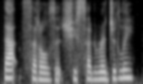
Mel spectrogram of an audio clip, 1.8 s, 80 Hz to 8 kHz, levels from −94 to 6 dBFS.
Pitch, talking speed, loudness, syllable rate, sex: 210 Hz, 200 wpm, -21 LUFS, 5.3 syllables/s, female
